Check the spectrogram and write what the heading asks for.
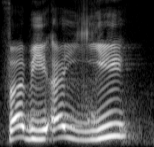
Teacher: या को मुशद्दद रखना है और इसके नीचे ज़ेर है, बगैर खींचे बगैर झटका दिए मारूफ अदा करेंगे।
